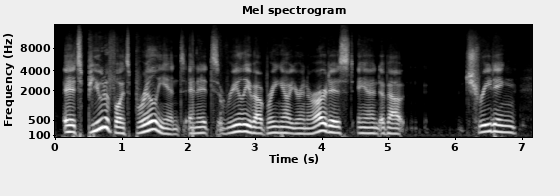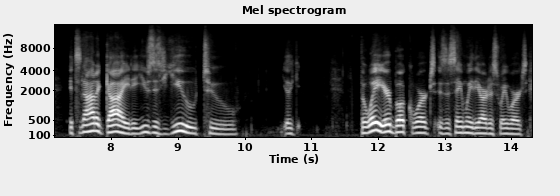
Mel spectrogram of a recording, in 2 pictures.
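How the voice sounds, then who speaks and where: With an American accent and a normal speaking voice, a man talks at a fairly slow pace. His pitch is fairly high, with ordinary variation. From Texas. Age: 30s. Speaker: comedian. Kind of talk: casual chat.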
